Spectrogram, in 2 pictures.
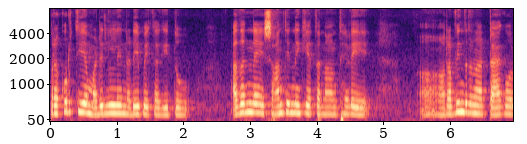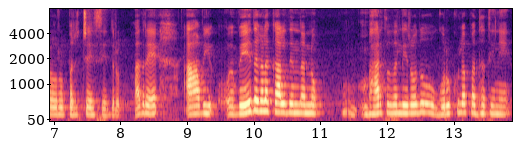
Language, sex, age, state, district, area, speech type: Kannada, female, 45-60, Karnataka, Gulbarga, urban, spontaneous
